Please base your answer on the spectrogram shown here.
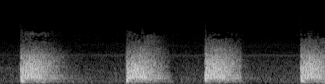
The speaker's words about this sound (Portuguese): puxou o revólver e atirou nele 4 vezes a queima-roupa.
